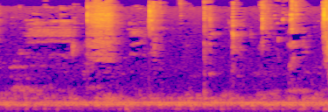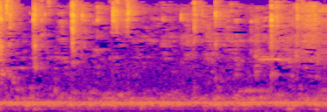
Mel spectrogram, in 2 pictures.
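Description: Wet chewing and lip-smacking clicks from a person eating with their fingers, with light scrapes of fingers against a stainless steel bowl, over a steady hum.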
